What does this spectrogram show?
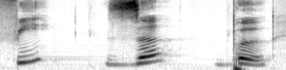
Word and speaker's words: feasible: इसकी प्रोनाउंसिएशन है feasible। जो स्ट्रेस है ना वो फी पर है, feasible।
